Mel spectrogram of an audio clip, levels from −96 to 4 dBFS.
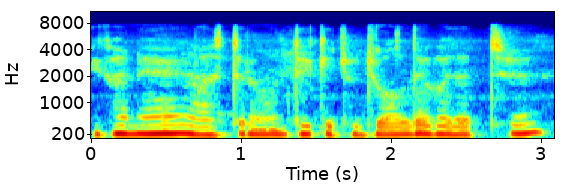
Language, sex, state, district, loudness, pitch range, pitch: Bengali, female, Tripura, West Tripura, -12 LUFS, 200-215 Hz, 205 Hz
